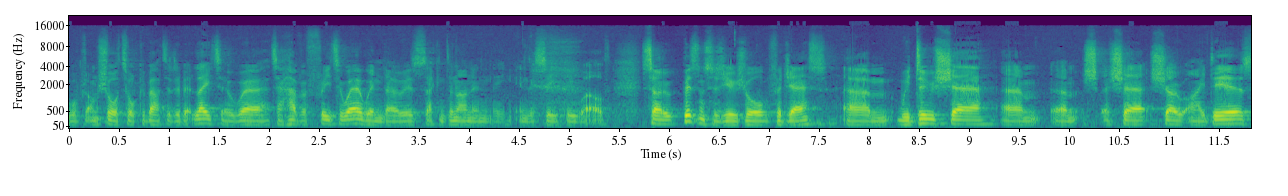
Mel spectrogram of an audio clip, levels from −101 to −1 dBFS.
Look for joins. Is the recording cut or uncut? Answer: cut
